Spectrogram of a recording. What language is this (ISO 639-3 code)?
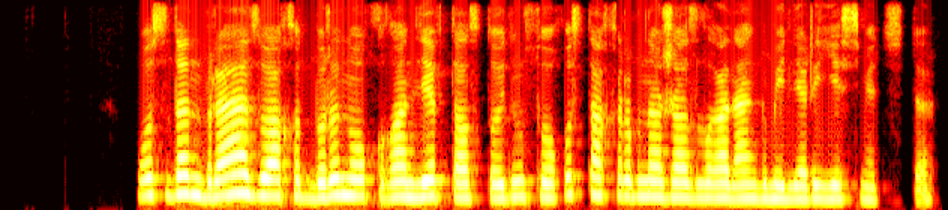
kaz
